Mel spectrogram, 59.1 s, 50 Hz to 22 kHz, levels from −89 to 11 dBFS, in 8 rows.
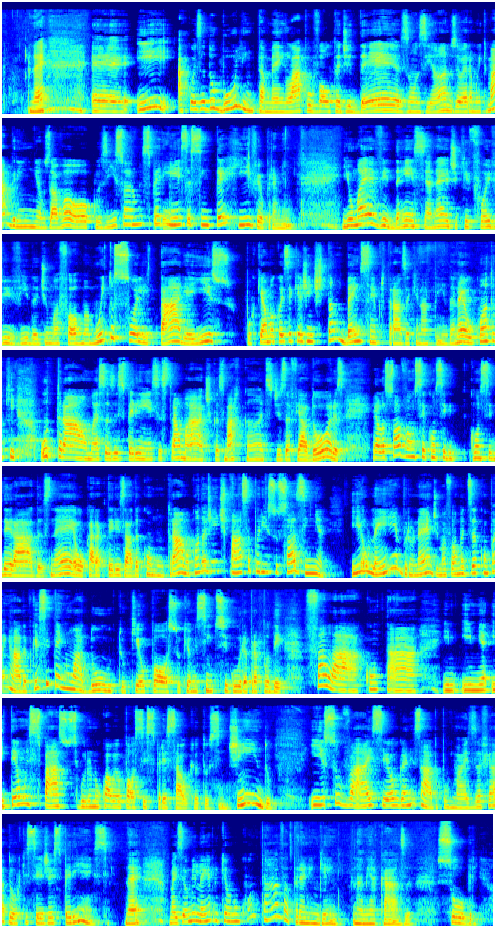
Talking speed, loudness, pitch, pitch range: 155 wpm, -20 LUFS, 200 Hz, 170-240 Hz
